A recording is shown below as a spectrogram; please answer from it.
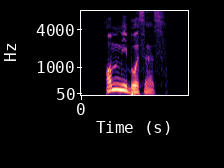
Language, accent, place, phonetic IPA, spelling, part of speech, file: German, Germany, Berlin, [ˈɔmniˌbʊsəs], Omnibusses, noun, De-Omnibusses.ogg
- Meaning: genitive singular of Omnibus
